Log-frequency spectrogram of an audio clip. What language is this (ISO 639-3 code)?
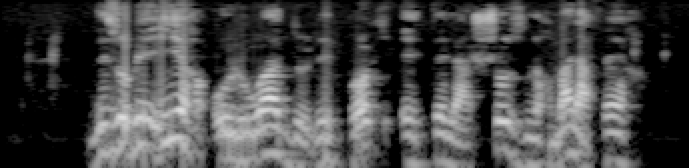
fra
